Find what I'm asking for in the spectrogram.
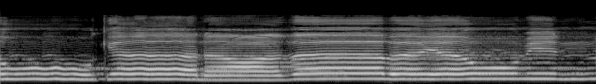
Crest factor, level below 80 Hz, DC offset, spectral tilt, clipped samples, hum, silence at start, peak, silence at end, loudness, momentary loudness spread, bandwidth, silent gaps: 12 dB; -80 dBFS; under 0.1%; -2.5 dB/octave; under 0.1%; none; 0 s; -4 dBFS; 0 s; -16 LUFS; 5 LU; 11 kHz; none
